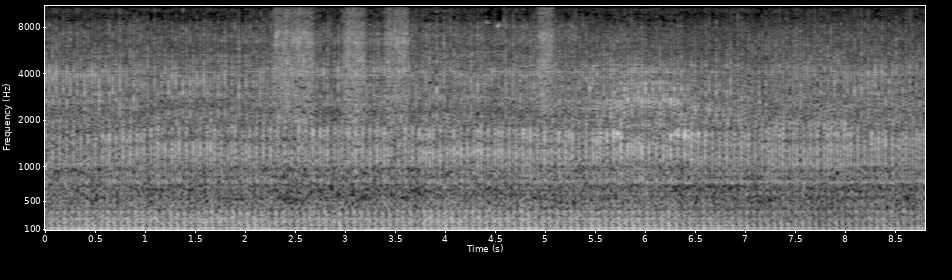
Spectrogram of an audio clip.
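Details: 2020 Hawk DLX 250cc EFI motorcycle at 439 miles, idling: busy metallic rattle at about three or four ticks a second, traced to the centrifugal oil filter nut backing off; metal found in the oil.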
